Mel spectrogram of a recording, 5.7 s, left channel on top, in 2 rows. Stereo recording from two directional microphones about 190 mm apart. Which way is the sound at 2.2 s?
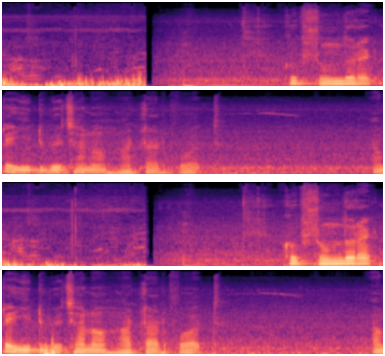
40° right (ahead or behind).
